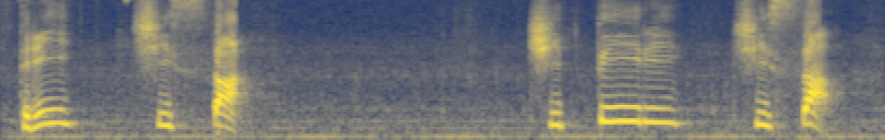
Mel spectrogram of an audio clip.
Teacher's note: Cha unaccented sounds as chi.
